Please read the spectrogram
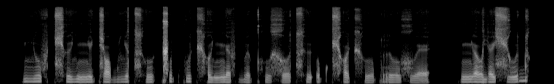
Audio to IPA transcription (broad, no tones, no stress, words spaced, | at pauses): ʎuf t͡ɕʰɨʎɲɛcɔb ʎɐt͡sʰu ǁupkʷɨt͡ʃʰɔʎŋɛf bɛkʷʰɛxo t͡sʰɨʔopt͡ɕʰɔt͡ʃʰuo̯ pruo̯xʷɛ | ɲɐo̯jɛɕud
